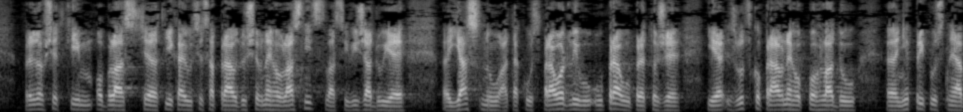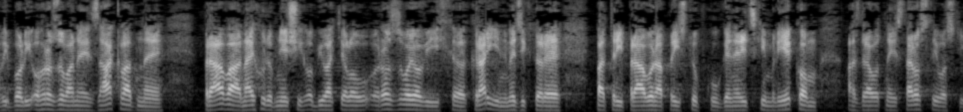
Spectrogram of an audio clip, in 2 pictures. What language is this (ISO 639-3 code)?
slk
